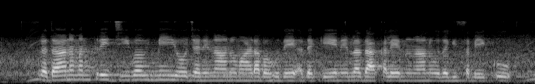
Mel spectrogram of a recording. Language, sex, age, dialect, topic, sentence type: Kannada, female, 36-40, Coastal/Dakshin, banking, question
